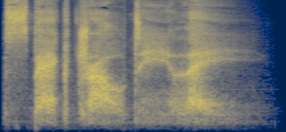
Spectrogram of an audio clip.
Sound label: stutter source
